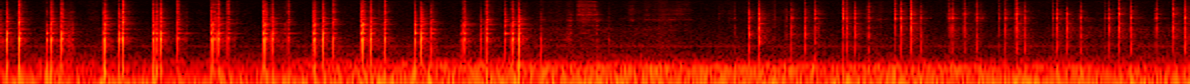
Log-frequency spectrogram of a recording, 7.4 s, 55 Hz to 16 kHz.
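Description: A small, hollow, closed rectangular Altoids mint tin made of metal is held in the hands and tapped with fingertips and fingernails. Quick, bright, clicky taps with a short tinny ring near 1.2 kHz come in a steady run, pause briefly for a softer rustle, then resume over a constant low rumble.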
